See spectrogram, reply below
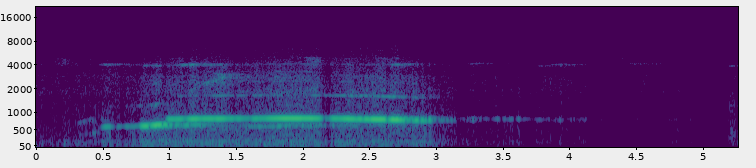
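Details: A Common Loon on Whitefish Lake near sunset gives one long, mournful note that slides upward, then holds about two seconds before fading over a quiet low hum.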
